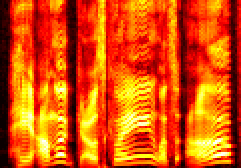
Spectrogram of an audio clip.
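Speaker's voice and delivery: high, slow, loud lady voice; man doing a woman's voice. Shown as a demonstration. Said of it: "you want me to do a lady voice".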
